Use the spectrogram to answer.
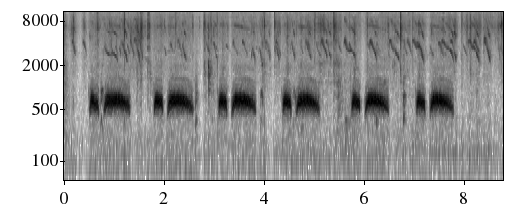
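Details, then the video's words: Spotted dove cooing inside a breeding cage: low, mellow coos in repeated phrases, each a short note followed by a longer rolling one, recurring roughly every 1.3 seconds, with faint high chirps of other birds in the background. "Anggungan burung derkuku"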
